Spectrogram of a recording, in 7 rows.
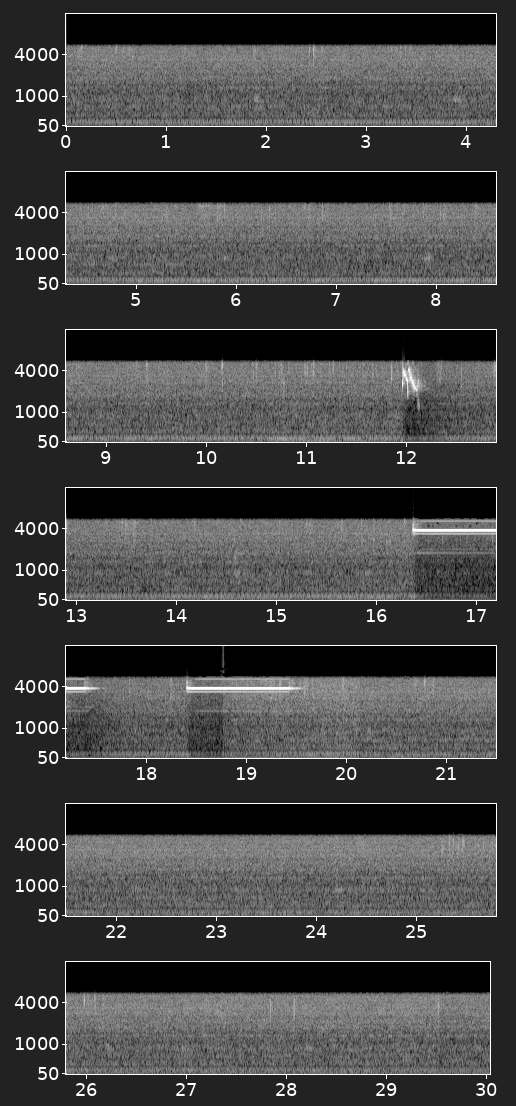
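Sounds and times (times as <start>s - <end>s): steady low hum: 0.0s - 30.0s
short falling chirp: 11.9s - 12.2s
high electronic beeps: 12.0s - 12.2s.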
